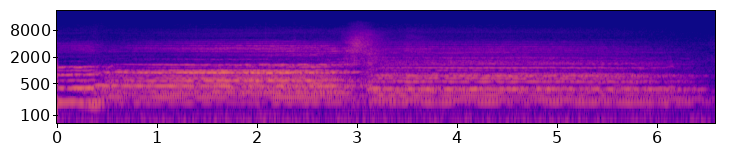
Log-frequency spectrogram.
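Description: A cappella choir singing slow, sustained chords in several parts, swelling and then easing. A brief hissing consonant is sung together about halfway through.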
